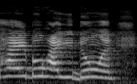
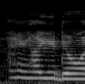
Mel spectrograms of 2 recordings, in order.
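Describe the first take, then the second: First: The greeting sounds warm and genuine. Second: The greeting sounds fake and distant.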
